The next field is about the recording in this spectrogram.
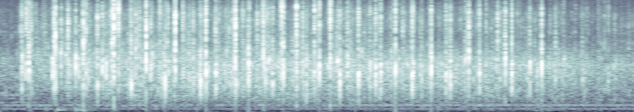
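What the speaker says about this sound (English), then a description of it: "please look up to your supporters in the crowd and give them a round of applause" Graduates at a commencement ceremony applaud their supporters in the crowd: sustained, crisp clapping from a large gathering, steady and fairly close throughout, with a faint hum underneath and no talk.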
